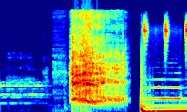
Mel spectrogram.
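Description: A single short, gruff roar lasting under a second, about a second in; near the end, music with a heavy bass beat starts.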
